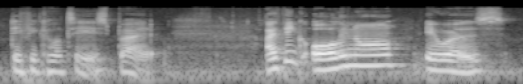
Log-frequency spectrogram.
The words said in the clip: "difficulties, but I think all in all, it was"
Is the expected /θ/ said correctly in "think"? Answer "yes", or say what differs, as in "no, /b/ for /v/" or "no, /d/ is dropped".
yes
